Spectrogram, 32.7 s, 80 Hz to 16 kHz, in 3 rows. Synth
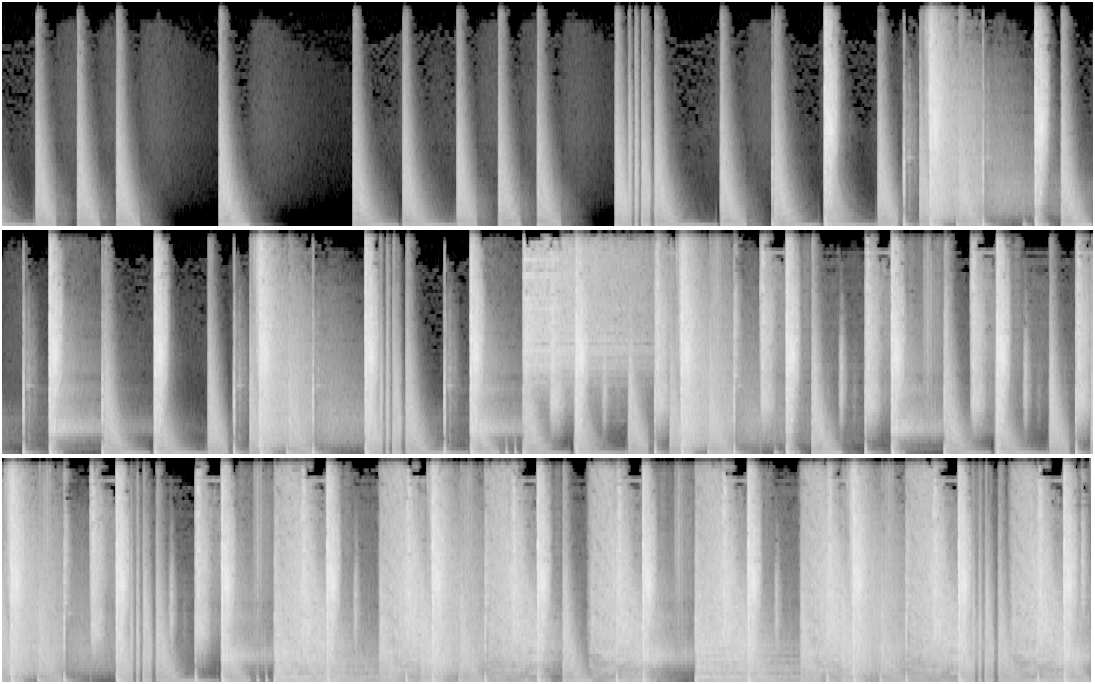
0:24.6 0:31.4

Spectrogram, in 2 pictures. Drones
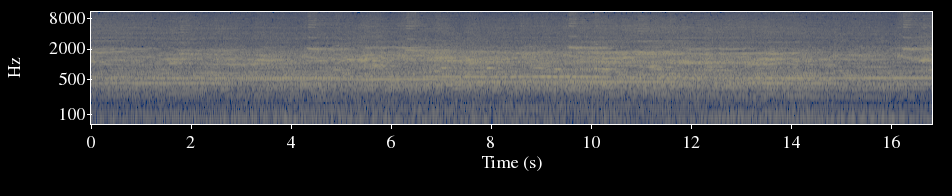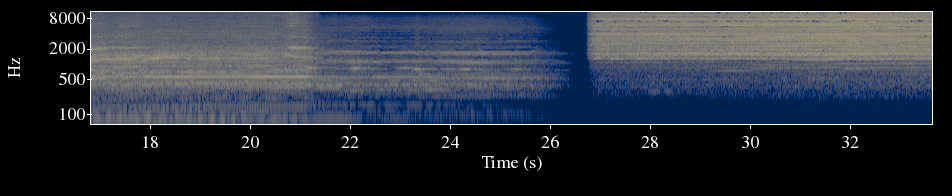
0:00.0 0:25.7

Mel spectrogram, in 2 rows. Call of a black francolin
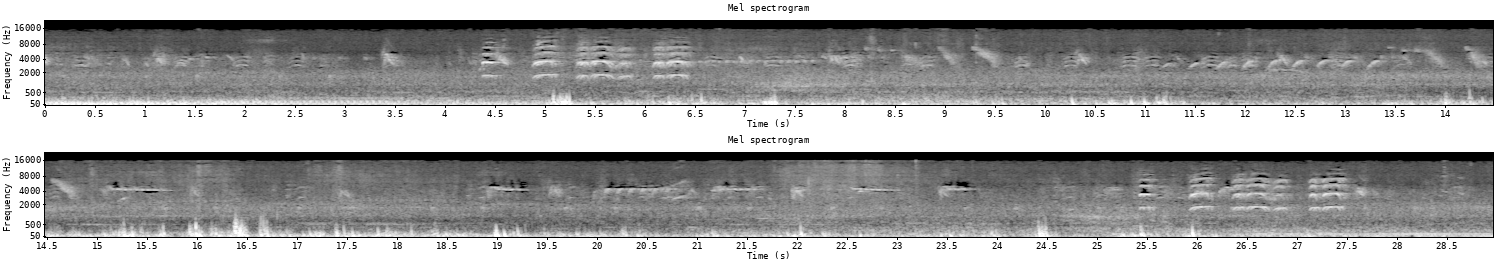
0:04.3 0:15.8

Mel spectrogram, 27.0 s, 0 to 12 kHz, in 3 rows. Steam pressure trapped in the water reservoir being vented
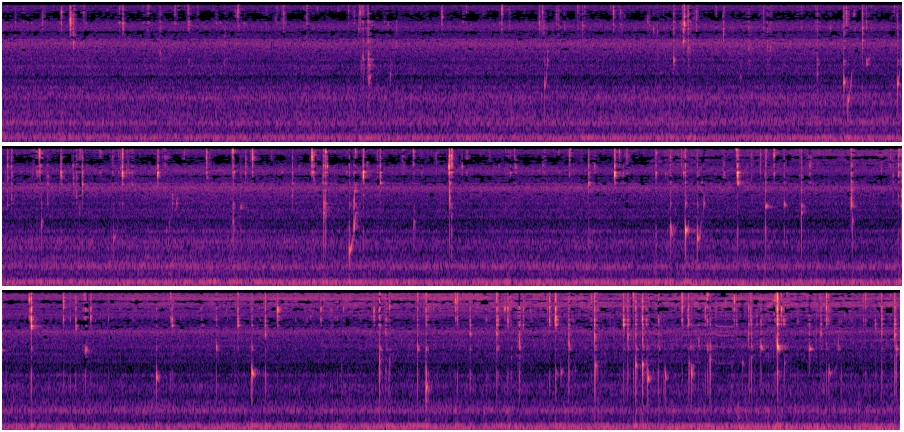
0:08.2 0:26.9

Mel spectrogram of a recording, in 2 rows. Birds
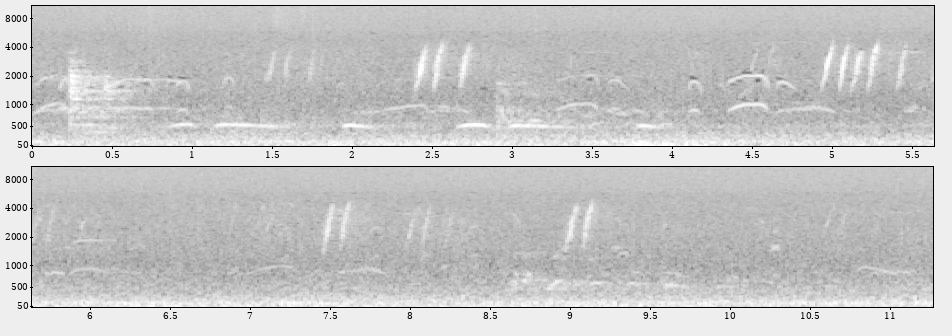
0:00.0 0:06.2

